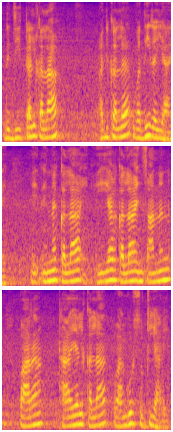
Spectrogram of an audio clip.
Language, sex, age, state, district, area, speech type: Sindhi, female, 60+, Uttar Pradesh, Lucknow, urban, spontaneous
